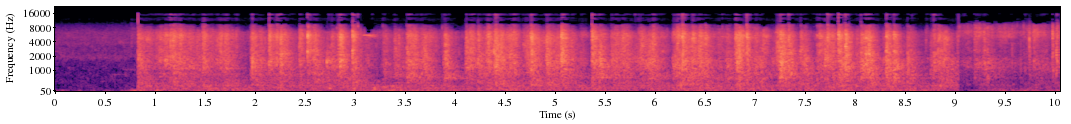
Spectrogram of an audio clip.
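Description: Water splashes in a metal basin.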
